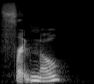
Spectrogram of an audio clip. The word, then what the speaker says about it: Fresnel: The trick, it seems, is to use thin lenses like a Fresnel, pronounced Fresnel, apparently, sheet lenses or a magnifying glass.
